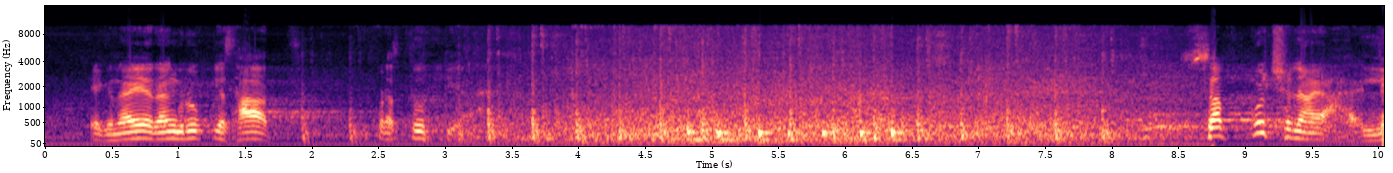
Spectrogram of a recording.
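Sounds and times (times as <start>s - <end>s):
people thumping wooden desks: 1.9s - 8.6s.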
